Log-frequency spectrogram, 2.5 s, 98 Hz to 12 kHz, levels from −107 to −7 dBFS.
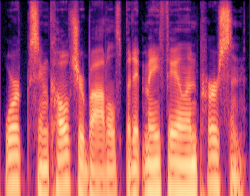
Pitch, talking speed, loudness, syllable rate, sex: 105 Hz, 265 wpm, -17 LUFS, 6.1 syllables/s, male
